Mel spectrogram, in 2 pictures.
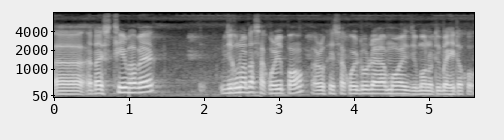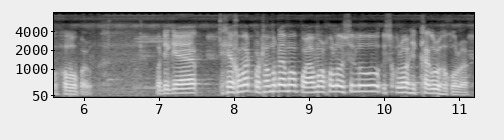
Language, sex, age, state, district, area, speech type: Assamese, male, 45-60, Assam, Lakhimpur, rural, spontaneous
